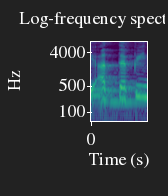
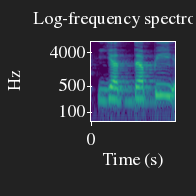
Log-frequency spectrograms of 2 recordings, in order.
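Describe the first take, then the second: First: अद्यपि starting on a vowel; wrong form अद्यपि. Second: यद्यपि starting with a y; correct form यद्यपि. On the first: Teacher rejects the form, no initial y in अद्यपि. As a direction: open अद्यपि on a, no y. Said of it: "नहीं". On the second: Teacher gives the right word, initial y in यद्यपि. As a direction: open यद्यपि on ya. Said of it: "अद्यपि नहीं". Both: Shown as a demonstration.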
